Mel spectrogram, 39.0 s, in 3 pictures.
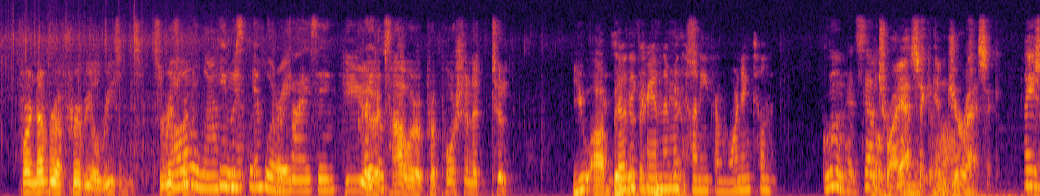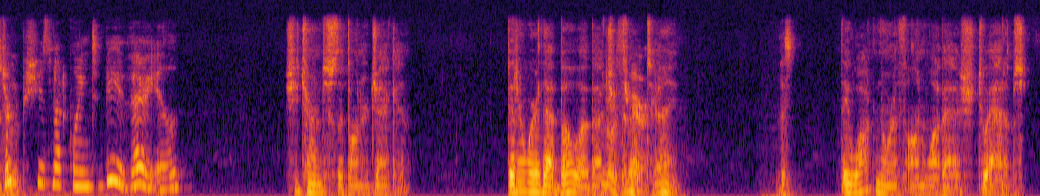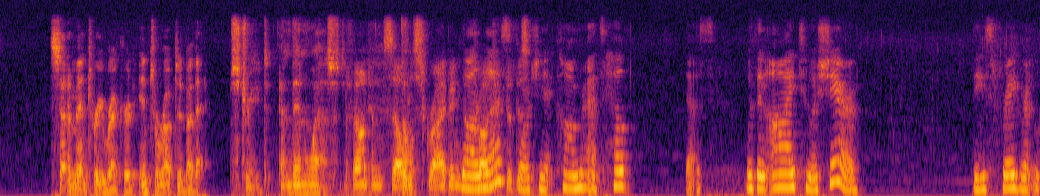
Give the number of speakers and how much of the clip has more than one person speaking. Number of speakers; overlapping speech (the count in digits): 10, about 21%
